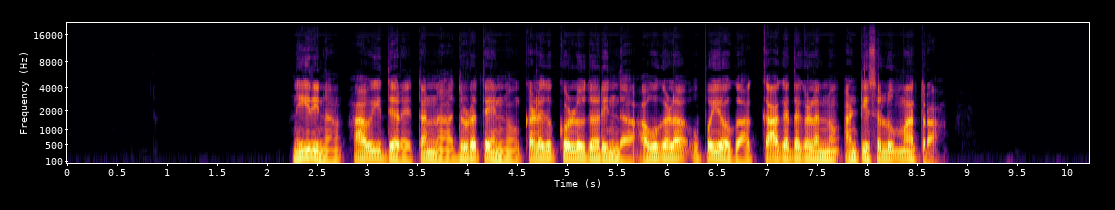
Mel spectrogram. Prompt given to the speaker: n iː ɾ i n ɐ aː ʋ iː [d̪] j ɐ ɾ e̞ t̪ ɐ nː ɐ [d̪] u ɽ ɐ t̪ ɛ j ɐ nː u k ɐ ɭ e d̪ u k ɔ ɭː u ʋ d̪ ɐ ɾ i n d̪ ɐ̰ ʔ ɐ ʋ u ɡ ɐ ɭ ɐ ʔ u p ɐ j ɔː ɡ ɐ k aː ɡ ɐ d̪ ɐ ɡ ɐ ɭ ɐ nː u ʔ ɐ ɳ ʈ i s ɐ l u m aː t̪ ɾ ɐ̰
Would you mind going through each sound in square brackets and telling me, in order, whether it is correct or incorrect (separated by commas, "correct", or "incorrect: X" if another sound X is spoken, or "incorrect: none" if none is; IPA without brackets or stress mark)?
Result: correct, correct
